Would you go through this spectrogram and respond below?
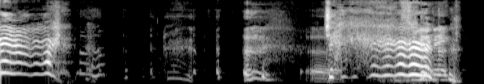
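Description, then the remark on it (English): A person imitates a rooster crowing, giving a short rising call, a few broken vocal bursts, then a longer, louder strained crow that wavers in pitch before cutting off. “Here's what roosters sound like.”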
